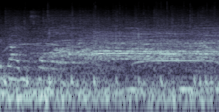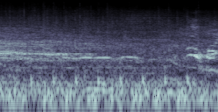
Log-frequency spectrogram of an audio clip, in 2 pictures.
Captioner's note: cheering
